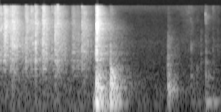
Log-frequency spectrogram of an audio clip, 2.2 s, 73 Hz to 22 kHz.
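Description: YuXin Kylin V2 M magnetic 3x3 speedcube being turned quickly by hand: a rapid clicking clatter of plastic layers, ending with one sharp knock about a second in, followed by a couple of faint clicks.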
